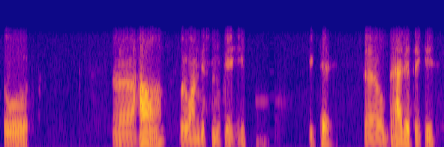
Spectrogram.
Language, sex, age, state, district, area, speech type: Maithili, male, 45-60, Bihar, Purnia, rural, conversation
